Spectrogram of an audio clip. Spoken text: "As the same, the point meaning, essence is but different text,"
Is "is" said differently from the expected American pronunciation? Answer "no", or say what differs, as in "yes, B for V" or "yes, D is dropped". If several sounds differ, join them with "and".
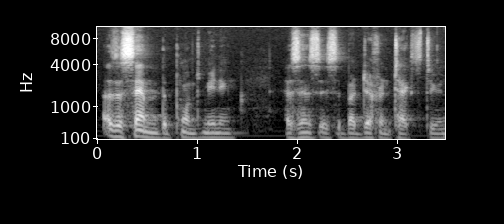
yes, S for Z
